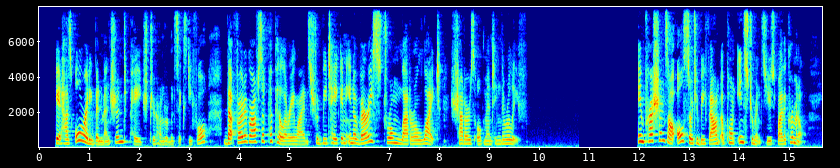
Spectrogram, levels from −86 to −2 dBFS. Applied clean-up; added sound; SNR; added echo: none; none; none; none.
